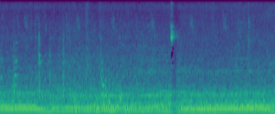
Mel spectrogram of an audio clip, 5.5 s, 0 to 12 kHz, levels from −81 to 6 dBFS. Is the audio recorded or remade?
recorded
